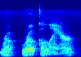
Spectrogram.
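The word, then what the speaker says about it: Roquelaure: She had a former uh pen name Roair. That's how you pronounce it.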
